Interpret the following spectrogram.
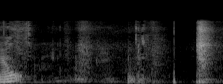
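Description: A man's drawn-out "nope" falling in pitch and trailing off, then faint handling noises with one sharp click near the end.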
